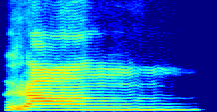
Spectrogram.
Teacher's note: रांग है वो दीर्घ है आ है अ नहीं है तो जब हम आ बोलते हैं तो थोड़ा उसका उच्चारण लंबा हो जाता है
